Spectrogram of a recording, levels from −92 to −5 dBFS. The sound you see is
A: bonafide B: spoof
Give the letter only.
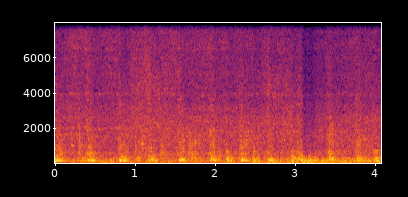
A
